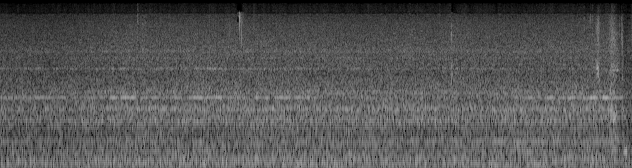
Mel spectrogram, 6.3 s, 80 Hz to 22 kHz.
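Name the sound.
F-16 jet engine while taxiing, DCS video game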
